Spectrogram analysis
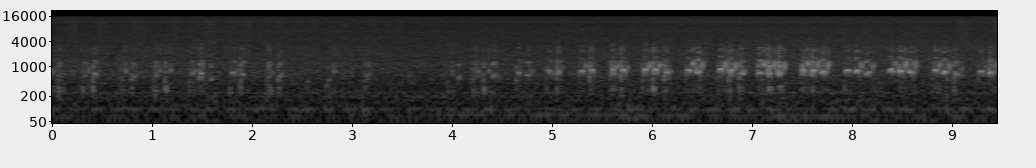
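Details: Moru-chan, a female guinea pig kept as a pet since May 2019, starts with soft scattered chuts that build into louder, steadier pulses over nine seconds, roughly two per second, without music.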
